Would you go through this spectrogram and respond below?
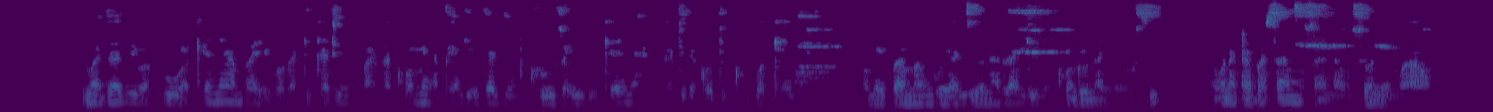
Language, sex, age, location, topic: Swahili, male, 18-24, Nakuru, government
